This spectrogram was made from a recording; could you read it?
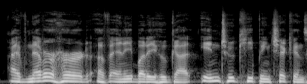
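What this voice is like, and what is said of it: Usual voice. Nothing is said of it.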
